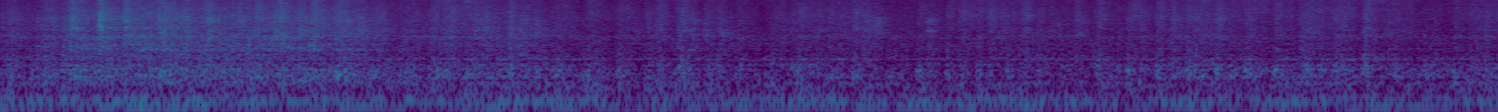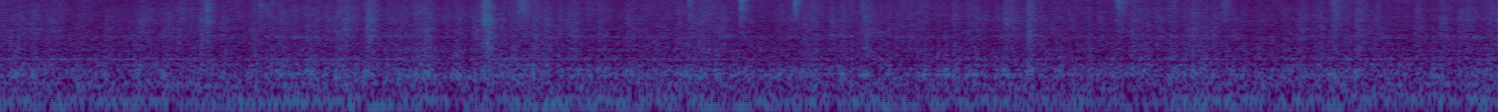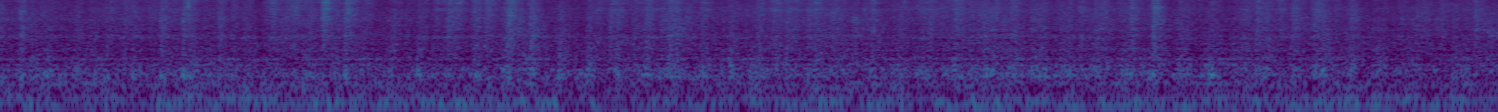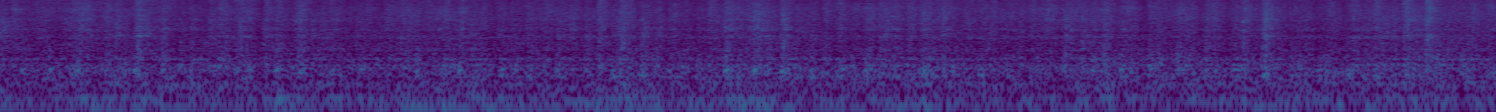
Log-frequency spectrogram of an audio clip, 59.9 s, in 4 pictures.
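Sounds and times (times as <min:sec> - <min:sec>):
train rumbling on rails: 0:00.0 - 0:59.9.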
